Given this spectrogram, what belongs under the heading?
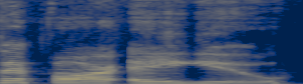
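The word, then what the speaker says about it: Frau: german ladies are f-r-o-w i thought it was f-r-a-u f-r-o-d but they're still pronounced fra cat can't forget the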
